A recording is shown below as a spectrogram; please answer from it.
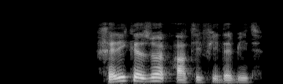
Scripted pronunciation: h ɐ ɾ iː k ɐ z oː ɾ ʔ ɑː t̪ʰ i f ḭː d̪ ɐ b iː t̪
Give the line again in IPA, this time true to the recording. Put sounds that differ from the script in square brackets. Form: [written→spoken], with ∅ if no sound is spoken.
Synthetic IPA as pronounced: [h→x] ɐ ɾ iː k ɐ z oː ɾ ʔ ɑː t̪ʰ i f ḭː d̪ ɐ b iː t̪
